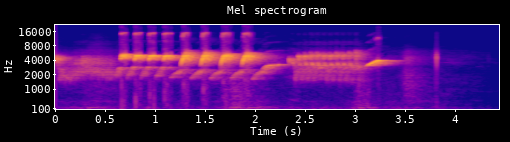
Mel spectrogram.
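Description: Domestic canary singing: a buzzy held note, then a run of quick repeated downward-sweeping notes, a fast trill and a short whistle, dying away shortly before the end.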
